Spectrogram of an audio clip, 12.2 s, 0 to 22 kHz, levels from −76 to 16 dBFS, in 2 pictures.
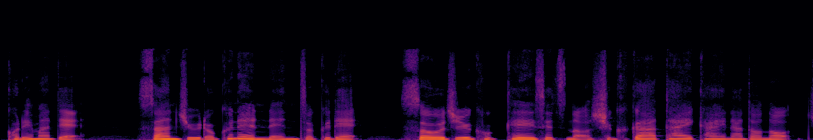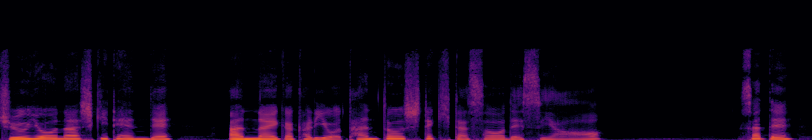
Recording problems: none

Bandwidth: 14.5 kHz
